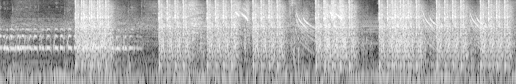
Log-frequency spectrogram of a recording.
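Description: Automatic gunfire in several rapid bursts separated by short gaps, starting under a second in. A steady held tone sounds at the start and stops as the firing gets going.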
